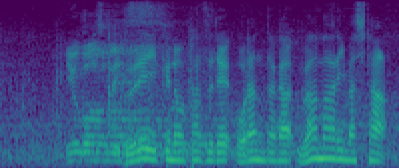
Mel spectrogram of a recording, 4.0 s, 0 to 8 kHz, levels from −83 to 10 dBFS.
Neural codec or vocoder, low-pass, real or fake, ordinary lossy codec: none; none; real; none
